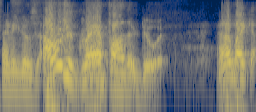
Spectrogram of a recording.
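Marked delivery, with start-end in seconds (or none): 0.4-1.7 louder, higher, pushing him on it; demanding an answer in a raised voice; pressing question. Retold or imitated. Director pushing the actor, louder and higher.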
